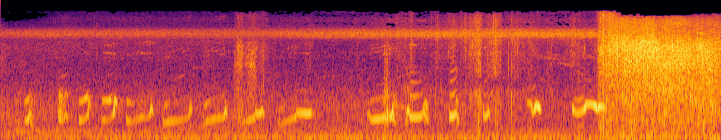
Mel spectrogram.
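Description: Birds calling: a run of short whistled notes that slide up and down in pitch. About six seconds in, a loud burst of rushing noise covers them for about a second.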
